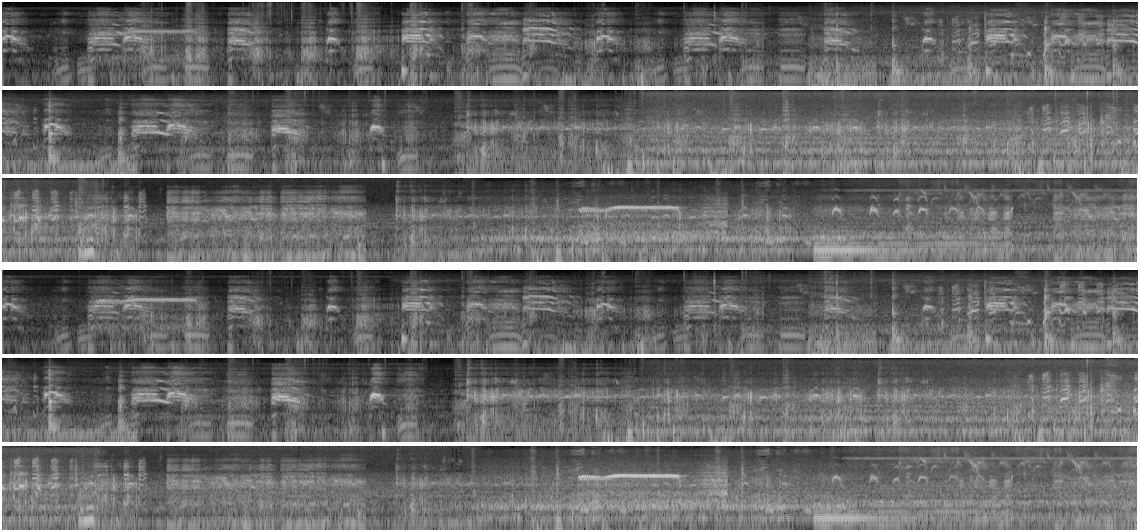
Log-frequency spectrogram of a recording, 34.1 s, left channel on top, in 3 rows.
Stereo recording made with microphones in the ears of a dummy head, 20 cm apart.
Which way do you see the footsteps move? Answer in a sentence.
You can hear the footsteps go right and come back.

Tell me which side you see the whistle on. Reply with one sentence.
You can hear the whistle on the right.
